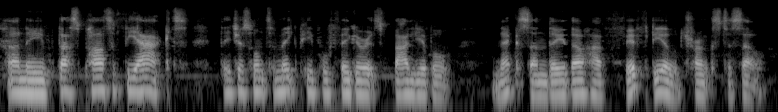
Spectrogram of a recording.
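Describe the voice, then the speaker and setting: A man acts out a skeptical husband in a radio suspense play, with a mid-pitched voice. He is wry and sardonic, narrating like someone whose patience is wearing thin. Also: fairly even intonation, normal speed, a little mellow, slight background noise, lightly acted. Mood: exasperated. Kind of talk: radio drama script reading. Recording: live video-call recording.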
